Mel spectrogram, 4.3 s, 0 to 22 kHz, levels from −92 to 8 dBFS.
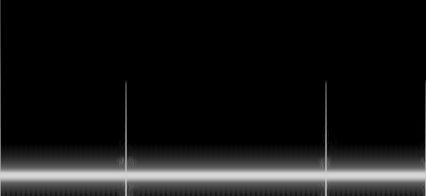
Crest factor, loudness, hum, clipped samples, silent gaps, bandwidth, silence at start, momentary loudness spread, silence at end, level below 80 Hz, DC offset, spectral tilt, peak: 4 dB; -12 LUFS; none; under 0.1%; none; 1.2 kHz; 0 s; 0 LU; 0 s; -54 dBFS; under 0.1%; -11.5 dB/octave; -8 dBFS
